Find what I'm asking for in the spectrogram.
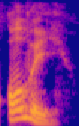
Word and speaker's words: O11Y: And I was like, yeah, it's Ollie. That's, you know, you just say Ollie.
